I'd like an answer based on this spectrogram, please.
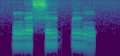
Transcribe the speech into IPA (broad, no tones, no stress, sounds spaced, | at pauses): ŋ ɘ s ɨ k͡p ɨ ŋ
